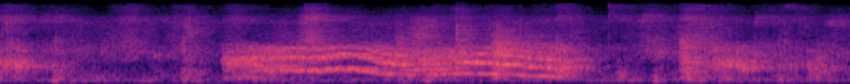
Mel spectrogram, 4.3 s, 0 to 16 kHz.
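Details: Labrador Retriever puppy from a litter of seven born May 24, kept with mother Belle on a puppy cam; one long wavering whine, rising then sliding downward over nearly two seconds, with soft squeaks before and after.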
